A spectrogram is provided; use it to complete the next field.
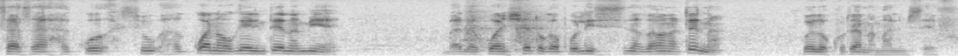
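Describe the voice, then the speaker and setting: Speaking at a very fast pace, a man keeps a medium pitch and fairly even intonation over light background noise. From Zanzibar, northern Unguja. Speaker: retired police officer and politician; politician. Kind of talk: interview testimony. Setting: at his home. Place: home room.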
